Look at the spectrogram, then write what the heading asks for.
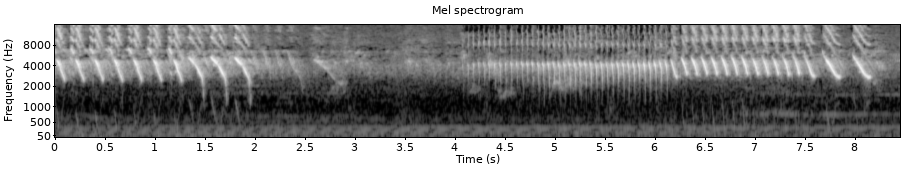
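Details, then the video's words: Canary in excited, fired-up song: a string of quick down-slurred whistles, a soft, quiet pause, then a buzzy rapid trill that grows louder and breaks into clear, repeated sweeping notes. "غناء كناري هايج ومولللعCanario -canary"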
